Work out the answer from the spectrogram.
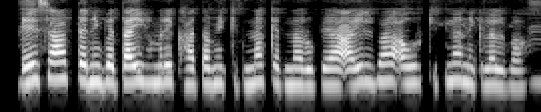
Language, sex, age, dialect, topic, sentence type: Bhojpuri, female, 18-24, Western, banking, question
